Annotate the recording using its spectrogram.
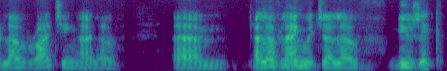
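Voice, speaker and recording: Very deep and low in pitch, a man speaks at a moderate pace with a South African accent. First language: Afrikaans. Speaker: singer-songwriter. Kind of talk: interview.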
